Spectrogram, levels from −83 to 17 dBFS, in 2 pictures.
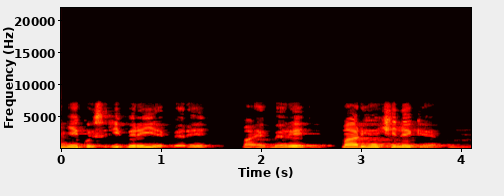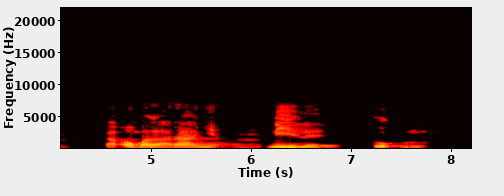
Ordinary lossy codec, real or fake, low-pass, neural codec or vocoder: none; real; 7.2 kHz; none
